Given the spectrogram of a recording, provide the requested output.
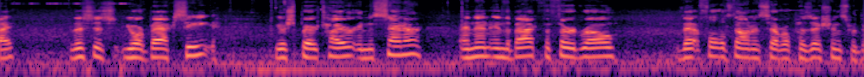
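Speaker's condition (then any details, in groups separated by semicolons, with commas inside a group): No condition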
